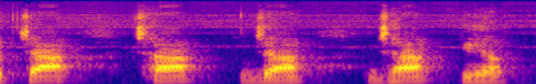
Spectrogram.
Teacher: चा वर्ग के सभी जो अक्षर हैं वो जो है तालव्य हो जाते हैं, क्योंकि यहाँ पे हमारी जीभ जो है तालु को स्पर्श कर रही होती है। ठीक है, तो चा, छा, जा, झा, या, इन सभी वर्णों को आप बोलेंगे, इन सभी व्यंजनों को जब आप बोलेंगे तो हमारी जीभ जो है एक ही स्थान पर स्पर्श कर रही होगी, और वो कौन सा स्थान है, वो है तालु।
